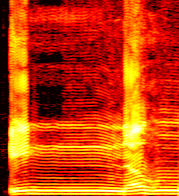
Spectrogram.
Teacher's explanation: نون مشدد غنہ ہوگا، ایک الف کی مقدار غنہ ہوگا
